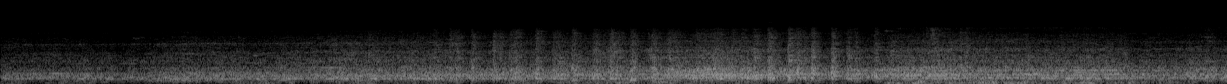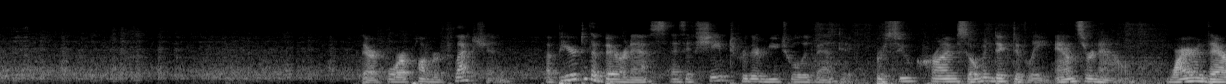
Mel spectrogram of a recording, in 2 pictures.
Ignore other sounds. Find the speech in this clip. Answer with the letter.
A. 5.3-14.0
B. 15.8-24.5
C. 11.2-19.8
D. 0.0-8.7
B.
